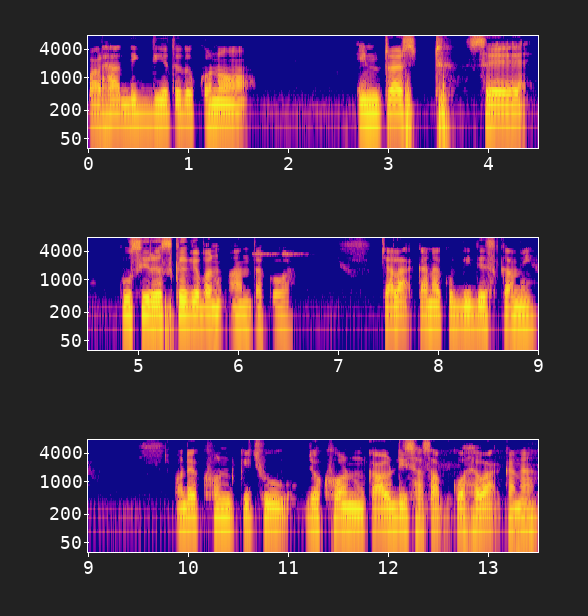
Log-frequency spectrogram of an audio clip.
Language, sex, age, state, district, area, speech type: Santali, male, 30-45, West Bengal, Paschim Bardhaman, rural, spontaneous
